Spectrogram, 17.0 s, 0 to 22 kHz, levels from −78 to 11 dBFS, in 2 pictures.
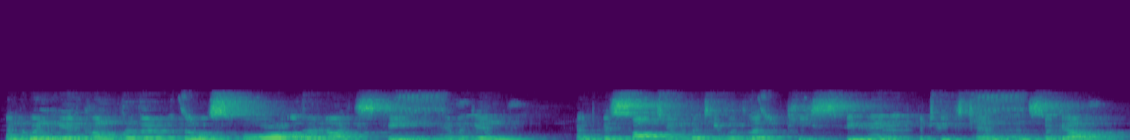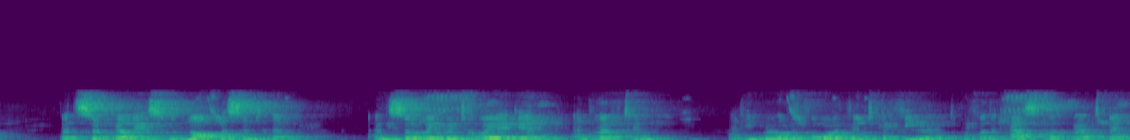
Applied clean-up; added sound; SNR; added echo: neural separator model SepFormer DNS4.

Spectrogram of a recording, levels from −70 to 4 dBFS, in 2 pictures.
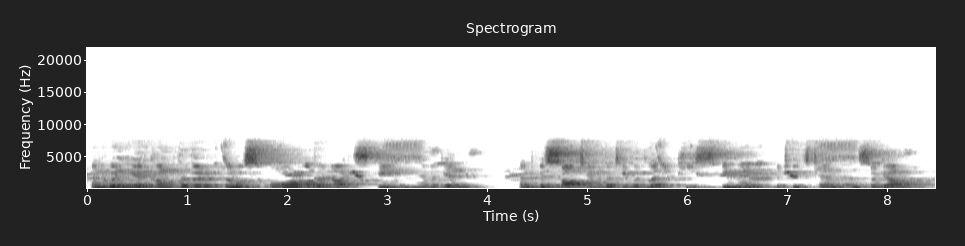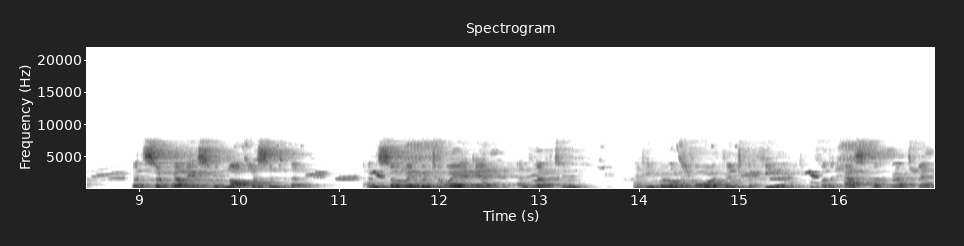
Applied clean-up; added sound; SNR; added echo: classical method WPE with log-MMSE.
